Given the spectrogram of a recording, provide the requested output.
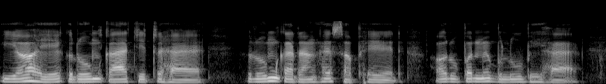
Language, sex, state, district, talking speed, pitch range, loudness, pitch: Hindi, male, Jharkhand, Palamu, 170 wpm, 115-130 Hz, -20 LUFS, 120 Hz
